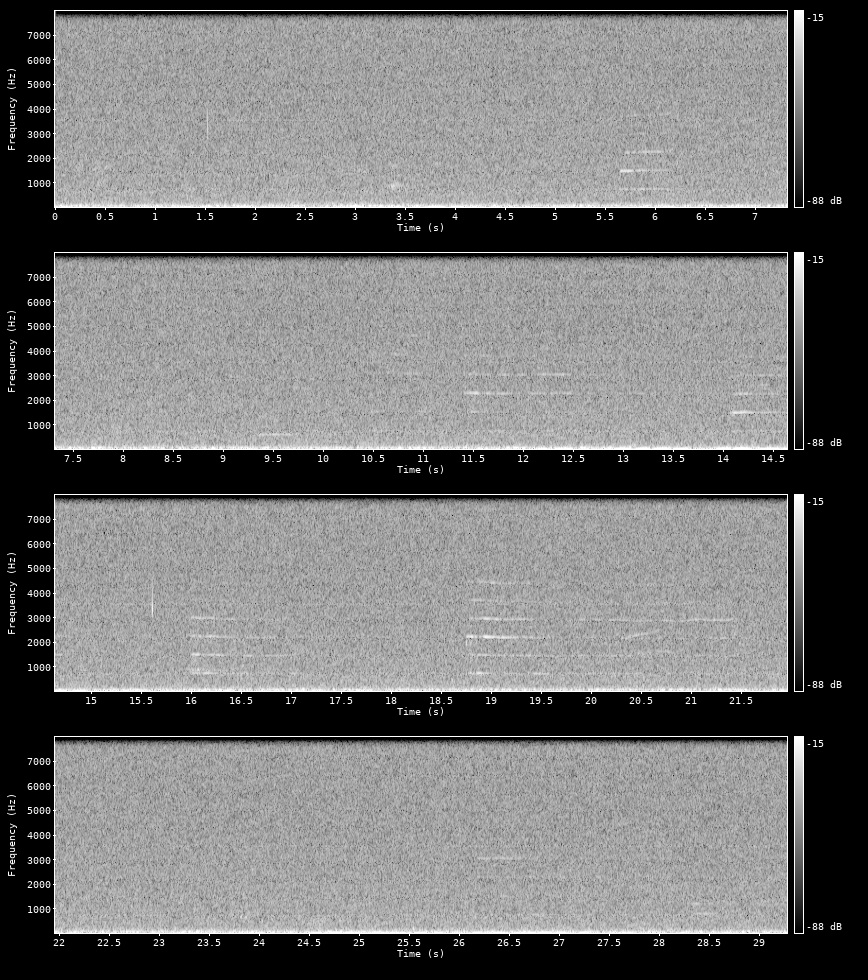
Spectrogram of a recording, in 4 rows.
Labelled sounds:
5.6	6.1	killer whale, northern resident, 1.4 to 2.3 kHz
14.1	14.3	killer whale, northern resident, 1.4 to 1.6 kHz
16.0	16.4	killer whale, northern resident, 2.2 to 3.1 kHz
18.7	19.3	killer whale, northern resident, 2.1 to 4.6 kHz
20.3	20.7	killer whale, northern resident, 2.1 to 2.5 kHz

